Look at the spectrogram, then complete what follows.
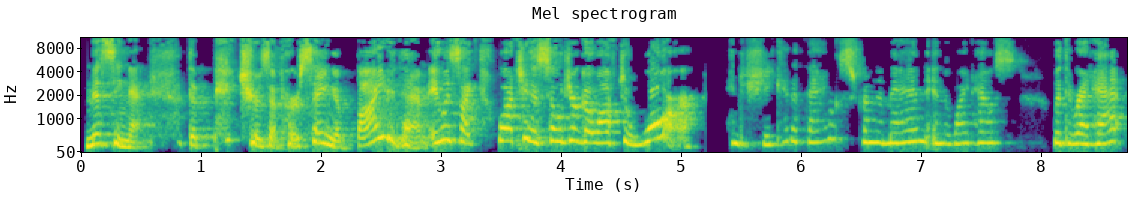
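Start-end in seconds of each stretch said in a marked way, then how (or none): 2.9-8.7 higher, impassioned protest about the man in the red hat; rising indignation. Real, not acted. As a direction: pitch climbs higher as anger builds.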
